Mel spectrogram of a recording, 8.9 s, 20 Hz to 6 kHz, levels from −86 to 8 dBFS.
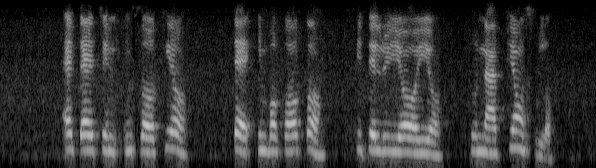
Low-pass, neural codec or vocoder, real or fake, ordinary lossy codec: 5.4 kHz; none; real; Opus, 16 kbps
